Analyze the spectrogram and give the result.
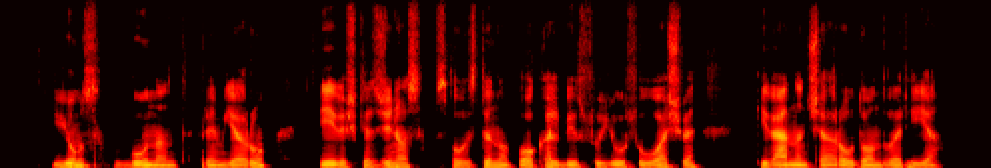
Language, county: Lithuanian, Telšiai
